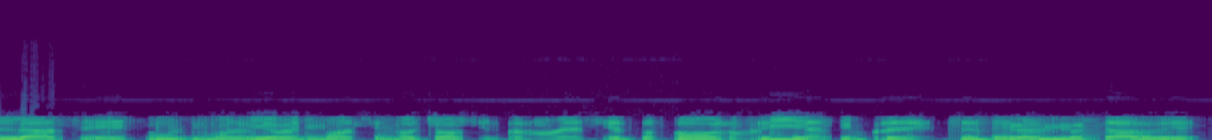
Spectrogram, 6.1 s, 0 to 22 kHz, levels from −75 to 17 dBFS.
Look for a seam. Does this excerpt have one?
yes; 1 cut; at 4.1 s

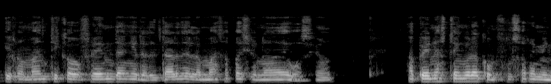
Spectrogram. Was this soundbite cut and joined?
no; 0 cuts

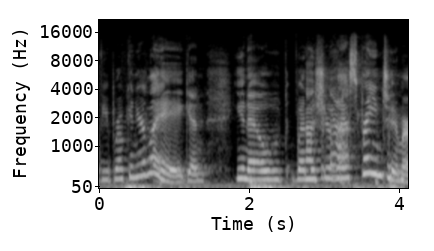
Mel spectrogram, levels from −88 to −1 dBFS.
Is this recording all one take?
no; 1 cut; at 2.5 s

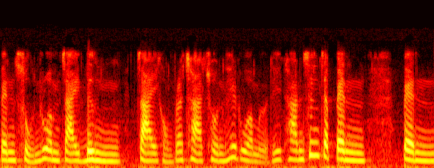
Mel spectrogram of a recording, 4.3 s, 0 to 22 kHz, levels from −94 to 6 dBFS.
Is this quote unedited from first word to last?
no; 1 cut; at 1.3 s

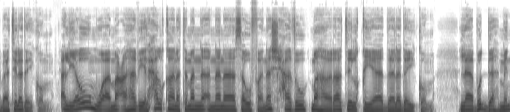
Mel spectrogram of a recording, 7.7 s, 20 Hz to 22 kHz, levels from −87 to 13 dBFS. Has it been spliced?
no; 0 cuts

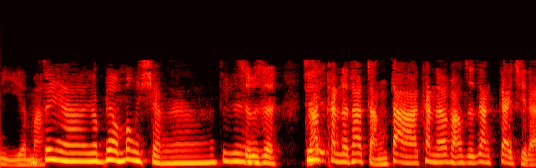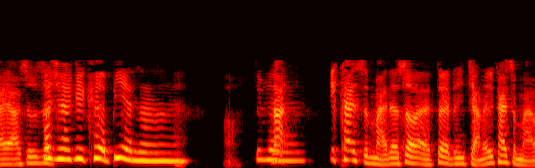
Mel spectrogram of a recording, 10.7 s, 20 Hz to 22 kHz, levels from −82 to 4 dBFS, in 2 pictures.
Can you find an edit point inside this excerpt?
no; 0 cuts

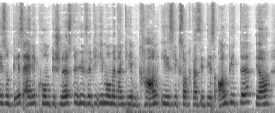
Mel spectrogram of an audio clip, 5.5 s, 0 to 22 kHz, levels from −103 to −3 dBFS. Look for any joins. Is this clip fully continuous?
yes; 0 cuts

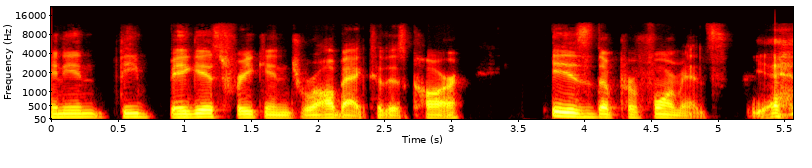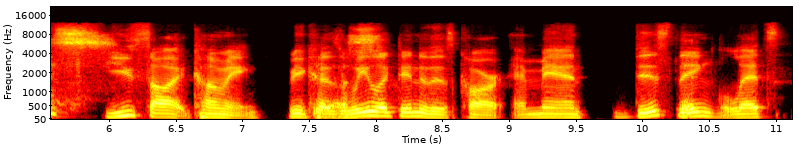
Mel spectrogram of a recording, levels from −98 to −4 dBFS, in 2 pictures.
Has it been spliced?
yes; 1 cut; at 9.7 s

